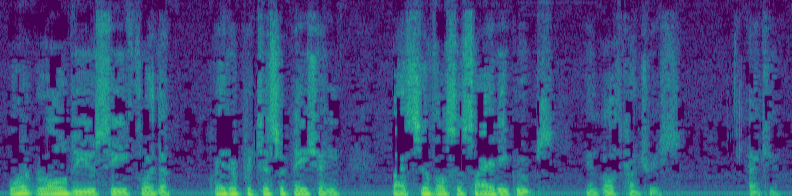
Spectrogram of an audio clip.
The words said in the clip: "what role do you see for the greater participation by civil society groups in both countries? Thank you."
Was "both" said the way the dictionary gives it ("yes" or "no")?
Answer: yes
